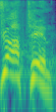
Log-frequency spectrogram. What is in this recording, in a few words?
inform killfirm infantry, battlechatter, English, US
